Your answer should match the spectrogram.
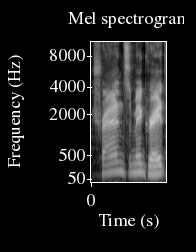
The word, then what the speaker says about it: transmigrate: to be penic but transmigrate is trans migrate as in migration I know I've been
